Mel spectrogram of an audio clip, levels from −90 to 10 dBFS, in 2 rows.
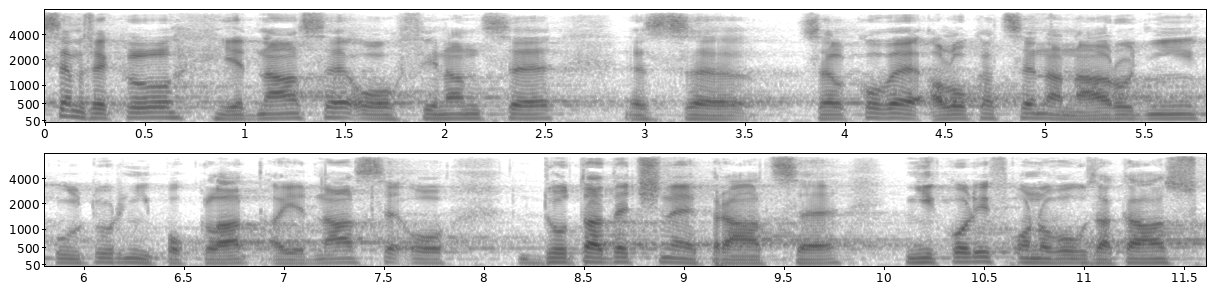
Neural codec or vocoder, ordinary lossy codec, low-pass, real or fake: none; MP3, 64 kbps; 7.2 kHz; real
